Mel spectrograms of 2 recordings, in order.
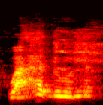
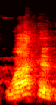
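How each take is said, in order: First: The word ends with a short '-un' case ending. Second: The word ends without any short vowel ending. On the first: It is the formal reading. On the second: It is the less formal reading.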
